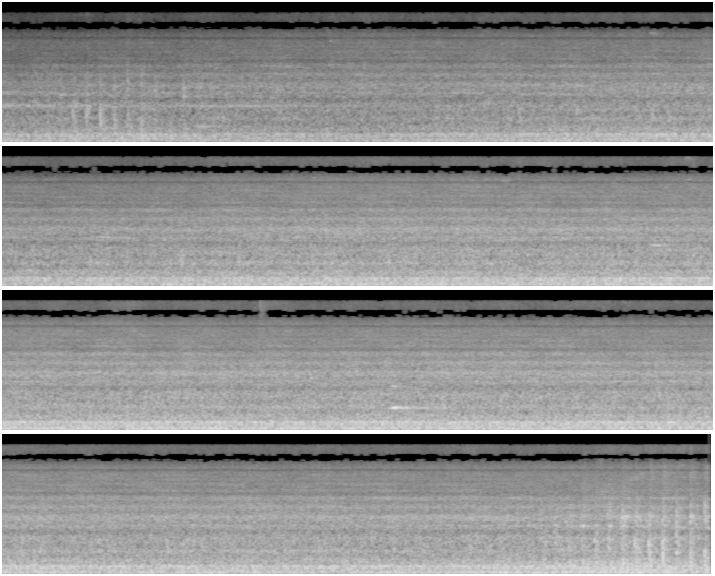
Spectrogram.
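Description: Coal hopper wagons of a long freight train rolling past, a steady rumble with wheel clickety-clack over the rail joints. It grows louder toward the end.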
